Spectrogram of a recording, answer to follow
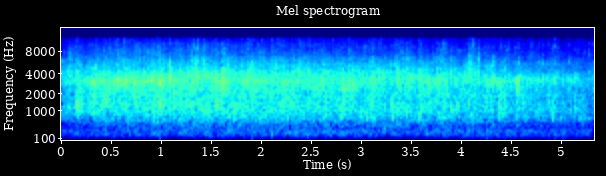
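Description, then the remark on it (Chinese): An audience applauds steadily for about five seconds, a dense, even crackle of many hands clapping at once with no voices over it, holding a fairly constant level before easing slightly at the end. “鼓掌的掌声好像不够响嘛。”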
